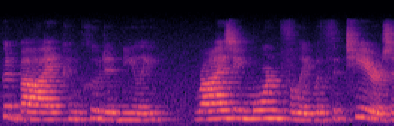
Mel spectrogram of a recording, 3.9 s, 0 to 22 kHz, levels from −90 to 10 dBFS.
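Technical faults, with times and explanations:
No technical faults are audible anywhere in this speech.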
